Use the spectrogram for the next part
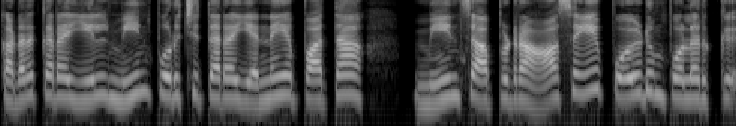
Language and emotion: Tamil, disgusted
